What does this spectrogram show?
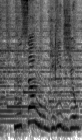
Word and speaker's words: Grigio: nous sommes une grille diot qui se prononce comme finaux griggio c'est un restaurant italien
